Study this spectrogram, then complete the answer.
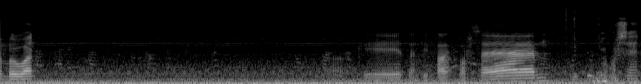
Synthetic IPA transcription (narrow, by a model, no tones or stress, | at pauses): ambəwan | o̰kʰḛt̪wɛ̰nt̪ifajfpərsɛn | upəsɛ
